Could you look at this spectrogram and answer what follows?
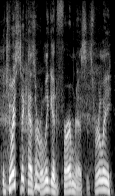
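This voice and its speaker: A man's voice: a little high, sing-song, fast talker, gravelly, no echo. A man co-hosting a podcast in casual chat, joking and playing along. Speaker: podcast co-host.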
